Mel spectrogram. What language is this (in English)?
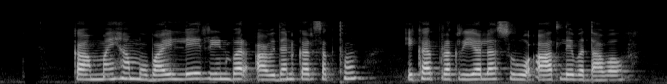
Chhattisgarhi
